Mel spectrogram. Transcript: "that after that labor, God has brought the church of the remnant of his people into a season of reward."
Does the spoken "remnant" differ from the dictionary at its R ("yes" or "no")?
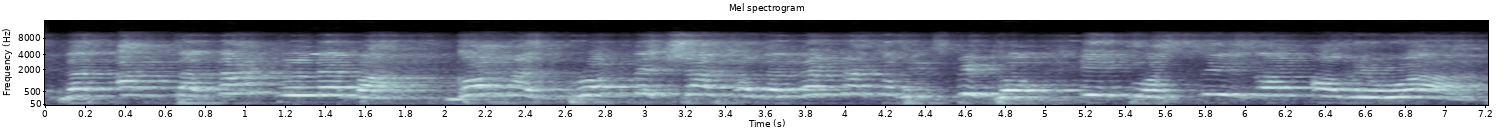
yes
